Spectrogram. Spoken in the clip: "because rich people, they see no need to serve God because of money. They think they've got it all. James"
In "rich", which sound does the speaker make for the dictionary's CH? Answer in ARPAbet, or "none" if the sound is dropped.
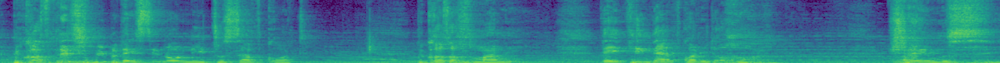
SH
